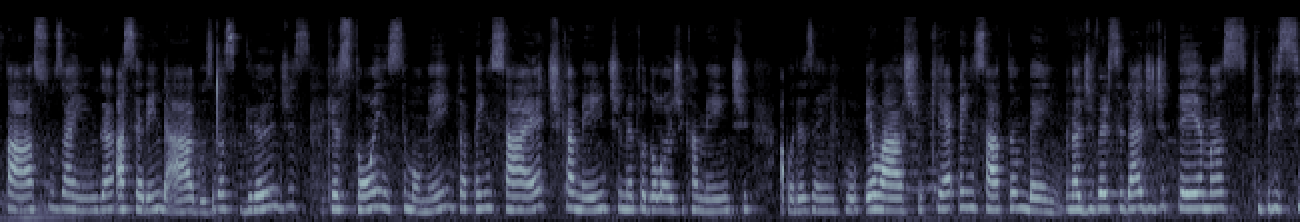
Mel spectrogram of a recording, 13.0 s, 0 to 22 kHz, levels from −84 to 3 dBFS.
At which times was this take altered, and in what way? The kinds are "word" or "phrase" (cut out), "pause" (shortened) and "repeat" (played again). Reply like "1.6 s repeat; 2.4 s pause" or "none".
2.1 s phrase; 4.0 s word; 7.8 s phrase; 10.7 s word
